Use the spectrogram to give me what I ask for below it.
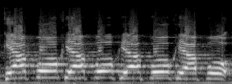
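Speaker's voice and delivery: high, loud taunting chant of Quiapo; mocking shout. Classmates teasing him at the classroom door, loud mocking chant. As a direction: yell it like classmates teasing in a sing-song. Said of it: "sumisigaw sila ng".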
